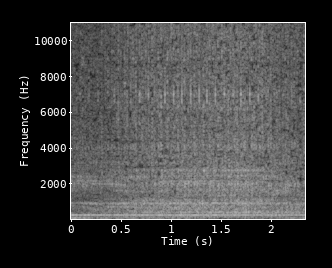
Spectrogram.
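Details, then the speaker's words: Maruti Eeco just started after fix of overvoltage ECM signal wire blowing ignition coils (ECM change); coil no longer heats, no DTC, CNG disconnected: steady even idle, smooth firing, no misses, jerks or knocks; normal idle. "गाडीचं firing पण एकदम smooth झालेली आहे. गाडी jerking वगैरे काय नाही, एकदम प्रॉपर गाडी चालू झालेली आहे एक पहिल्या सेलमध्ये."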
